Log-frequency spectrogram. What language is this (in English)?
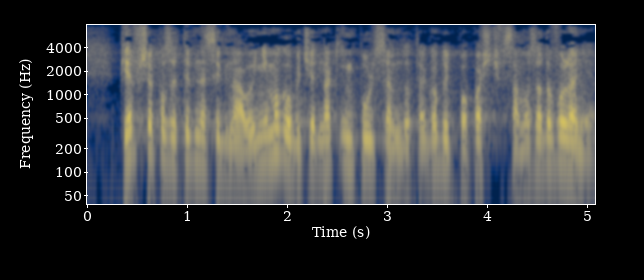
Polish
